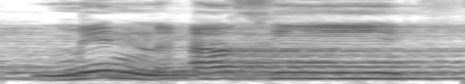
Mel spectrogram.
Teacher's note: या साकिन से पहले ज़ेर है, या मद्दा हुआ, इसलिए या मद्दा को एक अलिफ के बराबर खींच कर पढ़ेंगे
